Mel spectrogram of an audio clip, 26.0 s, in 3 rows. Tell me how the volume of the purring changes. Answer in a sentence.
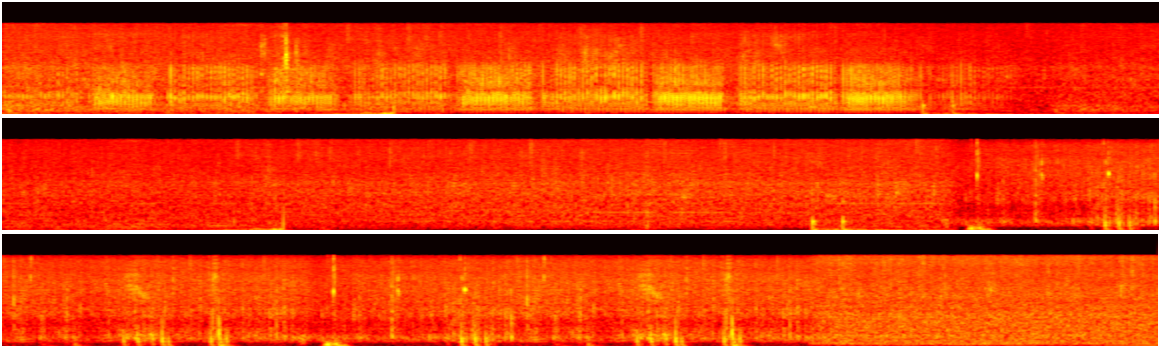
The volume of the purring stays about the same.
